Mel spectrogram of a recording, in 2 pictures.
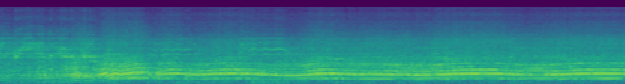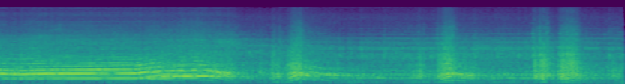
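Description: Volkswagen Beetle drag car's engine held at high revs while spinning the rear tyres in a burnout, its pitch wavering for about ten seconds. The engine then drops back and gives a few short blips of the throttle.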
